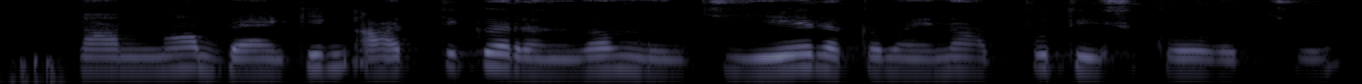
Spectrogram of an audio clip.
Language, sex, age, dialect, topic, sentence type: Telugu, female, 25-30, Southern, banking, question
